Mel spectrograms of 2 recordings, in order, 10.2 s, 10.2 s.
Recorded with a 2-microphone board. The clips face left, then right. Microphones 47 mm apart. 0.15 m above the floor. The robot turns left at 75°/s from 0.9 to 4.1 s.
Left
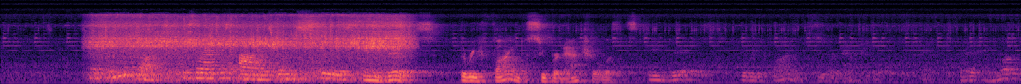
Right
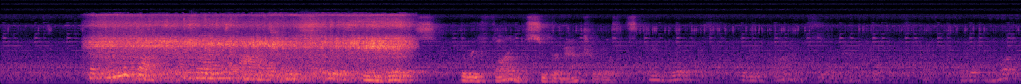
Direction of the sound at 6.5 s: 15° right (ahead or behind).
